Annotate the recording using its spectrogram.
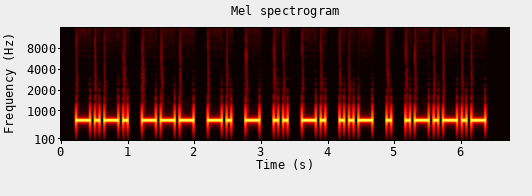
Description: Morse code, heard as a keyed tone, about 17 wpm, 700 Hz. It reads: CONTINUE.
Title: Sentences from Top 1000 Words - Review Part 6 - 17wpm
